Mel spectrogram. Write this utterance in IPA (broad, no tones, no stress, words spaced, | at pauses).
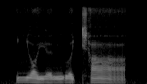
ʎʌ jeŋɯɐ̯cʰa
